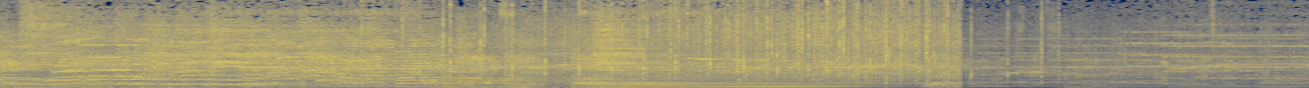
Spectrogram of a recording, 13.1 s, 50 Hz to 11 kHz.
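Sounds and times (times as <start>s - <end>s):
vocals: 0.0s - 6.5s, 9.2s - 13.0s
rock band playing live: 0.0s - 9.4s
guitars: 0.0s - 9.7s.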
